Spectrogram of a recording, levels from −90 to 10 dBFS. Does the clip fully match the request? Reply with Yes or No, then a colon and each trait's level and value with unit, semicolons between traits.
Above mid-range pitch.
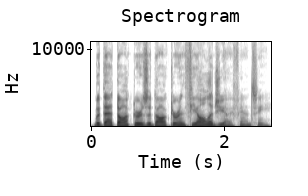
No: low, 125 Hz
